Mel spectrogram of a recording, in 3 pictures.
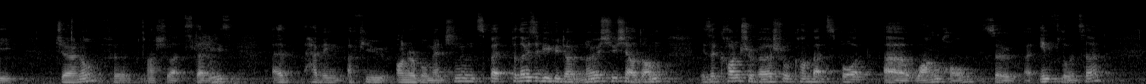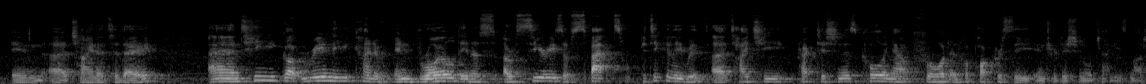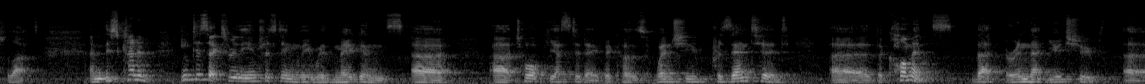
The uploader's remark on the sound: A talk given at the 2023 Martial Arts Studies Conference.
